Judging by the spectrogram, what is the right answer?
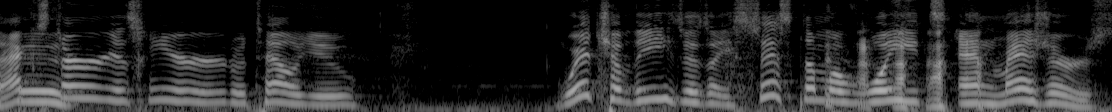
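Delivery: high put-on character voice. Reading a quiz question to the other players in a Dexter voice. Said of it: "the fucking Dexter voice".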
